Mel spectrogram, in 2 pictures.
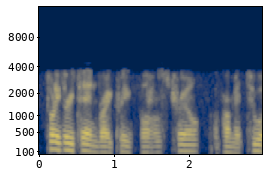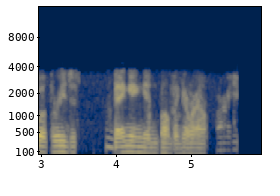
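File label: Police Southeast District Dispatch; Raleigh; wake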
